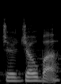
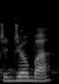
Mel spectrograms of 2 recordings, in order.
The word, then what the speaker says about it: jojoba: oil, shea butter, and jojoba oil, which I traditionally pronounce as jojoba because it starts with a J. But jojoba is what is good for your nails.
